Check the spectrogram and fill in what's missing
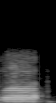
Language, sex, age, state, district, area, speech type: Maithili, male, 30-45, Bihar, Sitamarhi, urban, conversation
